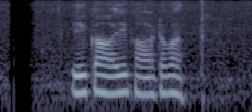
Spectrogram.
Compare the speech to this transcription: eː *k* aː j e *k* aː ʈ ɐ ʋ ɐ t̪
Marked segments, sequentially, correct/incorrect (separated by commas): correct, correct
